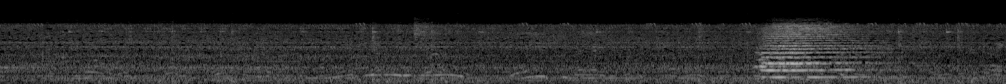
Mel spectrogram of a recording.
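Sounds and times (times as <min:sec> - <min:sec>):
train coaches rumbling past: 0:00.0 - 0:10.0
train horn blast: 0:07.5 - 0:09.2.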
